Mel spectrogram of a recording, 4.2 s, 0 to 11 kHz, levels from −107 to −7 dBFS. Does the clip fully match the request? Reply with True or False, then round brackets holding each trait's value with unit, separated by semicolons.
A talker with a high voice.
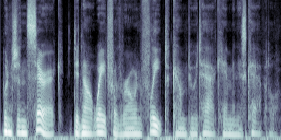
False (100 Hz)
